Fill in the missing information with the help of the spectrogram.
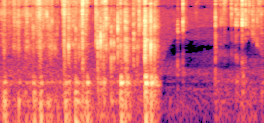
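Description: A metal utility-knife blade shaves and scrapes thin curls from the surface of a solid, translucent, pale green, hand-sized bar of soap held in the hand. Dense, crisp scraping strokes with a bright, gritty edge run for about two and a half seconds, then stop in near silence apart from one short scrape. Quieter shaving resumes for the final second.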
